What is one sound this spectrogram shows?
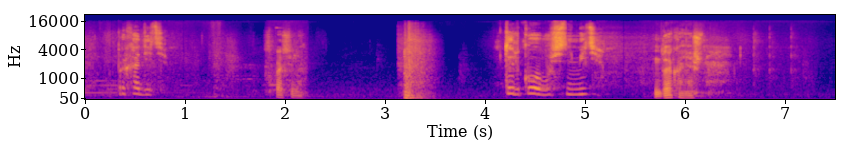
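A young woman speaks quietly nearby.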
